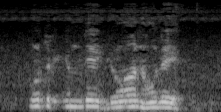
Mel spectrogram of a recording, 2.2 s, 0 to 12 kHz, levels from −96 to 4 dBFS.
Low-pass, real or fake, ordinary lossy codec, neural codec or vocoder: 10.8 kHz; fake; MP3, 48 kbps; vocoder, 24 kHz, 100 mel bands, Vocos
